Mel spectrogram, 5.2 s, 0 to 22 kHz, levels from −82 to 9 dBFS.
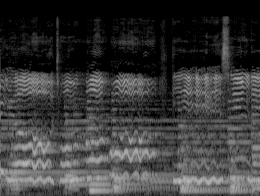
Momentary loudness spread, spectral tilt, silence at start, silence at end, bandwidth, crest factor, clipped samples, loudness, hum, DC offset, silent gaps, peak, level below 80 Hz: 6 LU; -5 dB/octave; 0 s; 0 s; 15.5 kHz; 14 dB; under 0.1%; -22 LUFS; none; under 0.1%; none; -8 dBFS; -58 dBFS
